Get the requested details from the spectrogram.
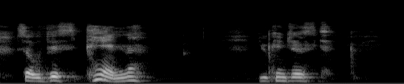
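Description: Metal keys clink softly against a hook.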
